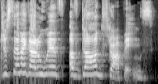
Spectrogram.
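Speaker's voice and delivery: high, loud, agitated witch; yelling. A narrator's reading. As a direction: yell the alarm to the others. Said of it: "she yelled".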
